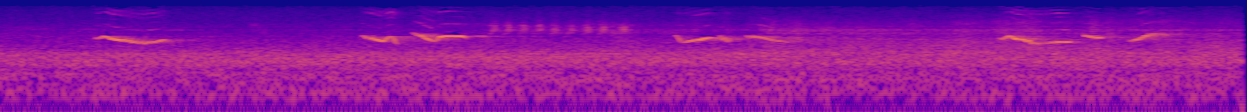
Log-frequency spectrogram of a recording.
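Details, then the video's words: Song Thrush singing at night: short, bright whistled phrases, some given twice, every second or two over a steady background hiss. "Song Thrush"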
